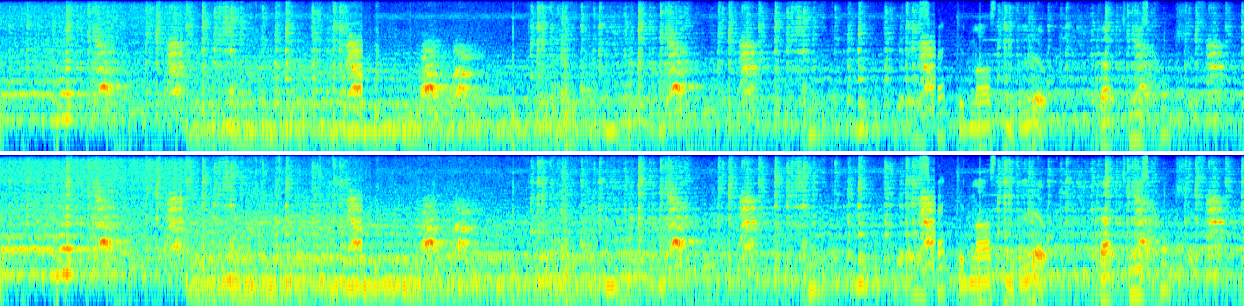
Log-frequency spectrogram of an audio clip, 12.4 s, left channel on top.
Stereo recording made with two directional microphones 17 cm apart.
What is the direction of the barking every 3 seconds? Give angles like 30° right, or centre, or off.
10° right, 10° left, 10° right, 30° right.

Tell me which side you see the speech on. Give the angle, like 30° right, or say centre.
30° right.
